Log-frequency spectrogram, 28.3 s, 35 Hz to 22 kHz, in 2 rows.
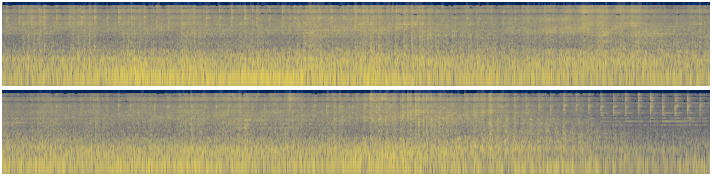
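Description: Freight cars rolling past on the rails, wheels clacking and rumbling, with the grade-crossing bell ringing steadily over it. About 26 seconds in the last car goes by and the rumble falls away, leaving the bell.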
